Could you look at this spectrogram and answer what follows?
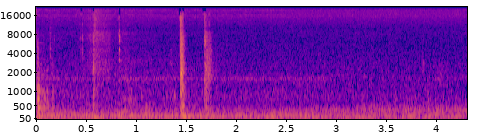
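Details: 2003 Ford F-150 STX 5.4 L V8 after shop replaced cracked leaking vacuum hoses (codes P0171, P0174, P0405 cleared): low idle rumble with a brief stumble and sharp ticks; slight idle miss persisting before and after repair, cause unknown.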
